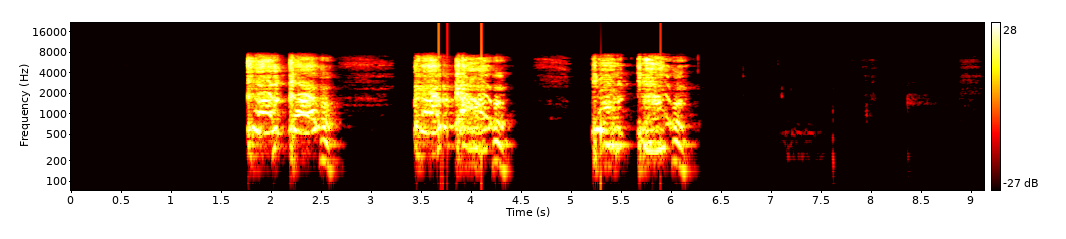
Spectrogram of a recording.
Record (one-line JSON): {"three_cough_length": "9.1 s", "three_cough_amplitude": 30340, "three_cough_signal_mean_std_ratio": 0.46, "survey_phase": "beta (2021-08-13 to 2022-03-07)", "age": "65+", "gender": "Male", "wearing_mask": "No", "symptom_cough_any": true, "smoker_status": "Never smoked", "respiratory_condition_asthma": false, "respiratory_condition_other": false, "recruitment_source": "REACT", "submission_delay": "2 days", "covid_test_result": "Negative", "covid_test_method": "RT-qPCR", "influenza_a_test_result": "Negative", "influenza_b_test_result": "Negative"}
